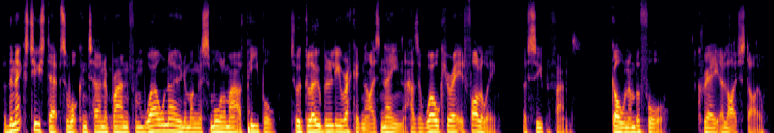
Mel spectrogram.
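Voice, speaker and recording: A man narrating a scripted lesson as host, in a measured, even way. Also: mid-range voice, no echo, studio quality. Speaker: host and lecturer.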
